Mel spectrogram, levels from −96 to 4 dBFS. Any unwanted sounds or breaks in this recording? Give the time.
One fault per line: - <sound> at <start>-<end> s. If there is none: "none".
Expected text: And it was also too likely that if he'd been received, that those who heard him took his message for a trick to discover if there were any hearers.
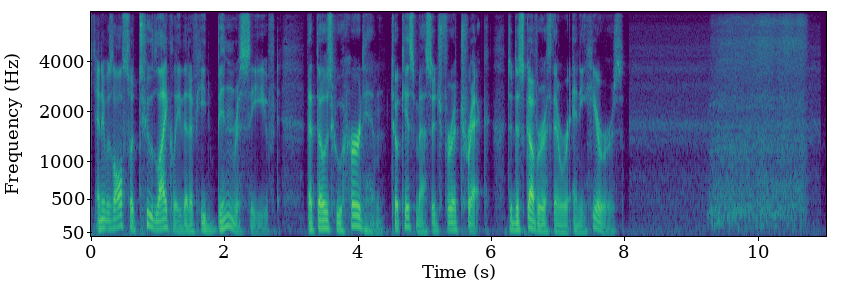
- breath at 9.2-10.8 s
